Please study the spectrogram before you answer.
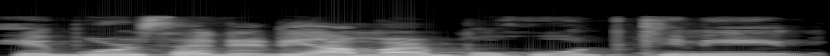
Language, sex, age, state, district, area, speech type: Assamese, female, 18-30, Assam, Kamrup Metropolitan, urban, spontaneous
